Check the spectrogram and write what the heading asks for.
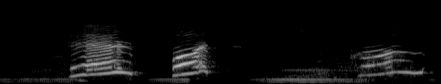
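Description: A young girl's high-pitched voice slowly sounding out single words while reading aloud over a video call. There are three drawn-out syllables, each rising in pitch.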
